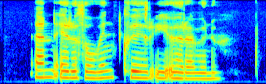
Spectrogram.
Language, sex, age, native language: Icelandic, female, 20-29, Icelandic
